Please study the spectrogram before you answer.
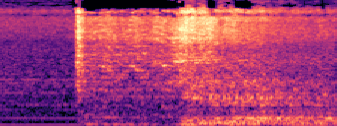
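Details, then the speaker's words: LS engine now on a stock truck intake after a shaved intake broke, hood cut for clearance: the starter cranks briefly, the engine catches at once and settles into a steady, even idle with no misses; a healthy start. "So runs and idles just like it should."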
